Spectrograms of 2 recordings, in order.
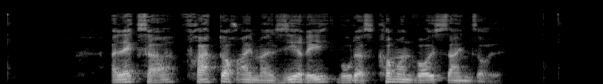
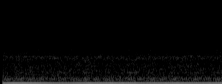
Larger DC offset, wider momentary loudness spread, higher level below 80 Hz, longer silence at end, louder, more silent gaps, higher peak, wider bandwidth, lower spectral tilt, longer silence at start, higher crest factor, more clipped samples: neither; first, 7 LU vs 2 LU; second, -54 dBFS vs -42 dBFS; first, 1.05 s vs 0 s; first, -23 LUFS vs -48 LUFS; neither; first, -2 dBFS vs -34 dBFS; second, 11.5 kHz vs 15 kHz; second, -4.5 dB/octave vs -7 dB/octave; first, 1.1 s vs 0.05 s; first, 22 dB vs 8 dB; neither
